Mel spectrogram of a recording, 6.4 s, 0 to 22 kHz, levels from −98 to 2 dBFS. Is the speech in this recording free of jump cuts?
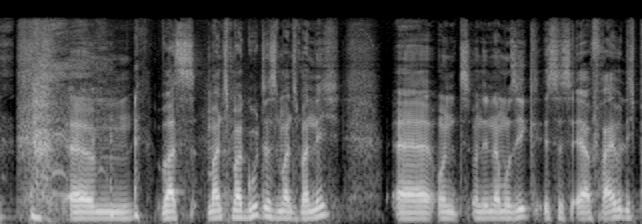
yes; 0 cuts

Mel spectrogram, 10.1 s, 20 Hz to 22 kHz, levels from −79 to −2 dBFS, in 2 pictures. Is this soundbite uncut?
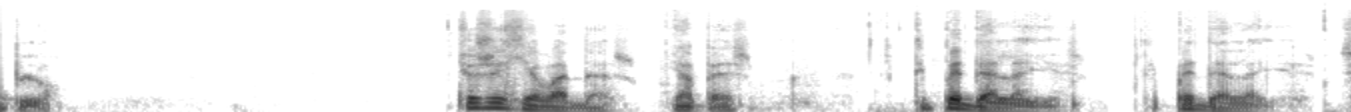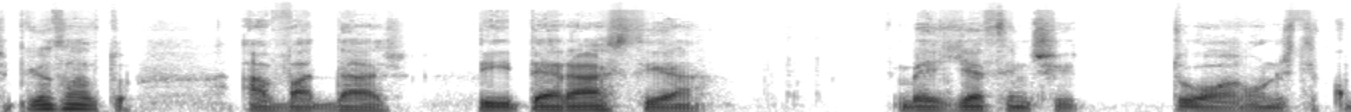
no; 6 cuts; at 2.4 s, 3.2 s, 4.1 s, 4.9 s, 5.4 s, 6.9 s

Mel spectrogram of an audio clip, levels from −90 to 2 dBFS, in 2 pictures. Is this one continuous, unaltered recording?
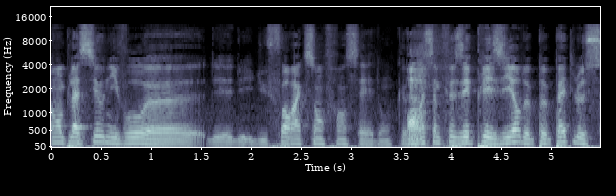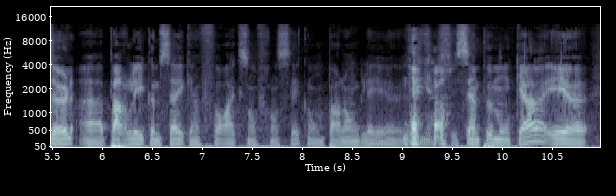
no; 3 cuts; at 1.5 s, 4.9 s, 5.7 s

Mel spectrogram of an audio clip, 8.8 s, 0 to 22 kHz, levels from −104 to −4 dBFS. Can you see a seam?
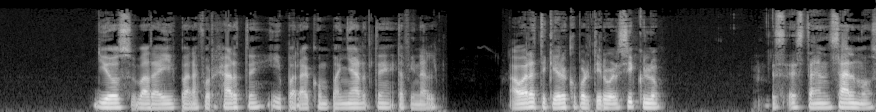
yes; 4 cuts; at 1.5 s, 4.0 s, 6.0 s, 7.7 s

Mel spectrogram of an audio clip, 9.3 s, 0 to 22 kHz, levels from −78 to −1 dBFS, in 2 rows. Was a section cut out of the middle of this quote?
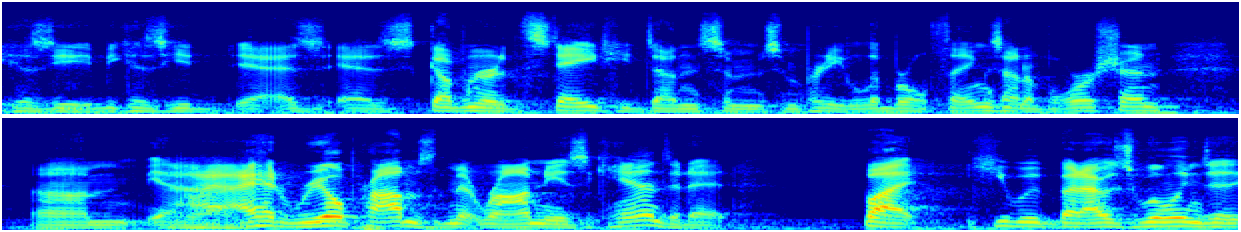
no; 0 cuts

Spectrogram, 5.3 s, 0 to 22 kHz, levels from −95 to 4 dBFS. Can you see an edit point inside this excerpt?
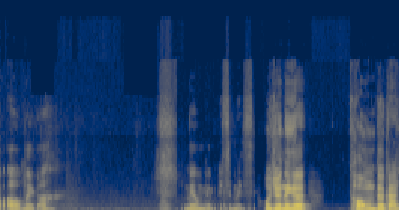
yes; 2 cuts; at 2.3 s, 3.4 s

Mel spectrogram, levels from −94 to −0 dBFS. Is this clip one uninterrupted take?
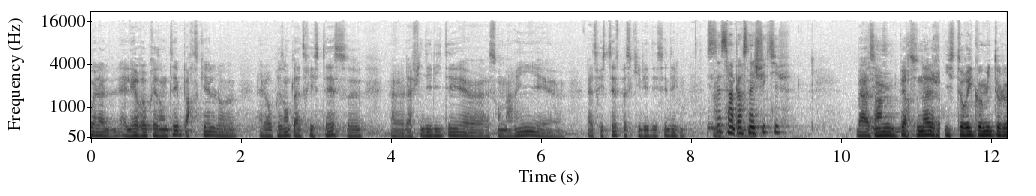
yes; 0 cuts

